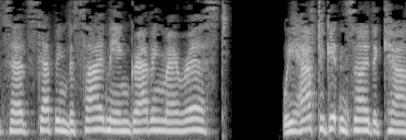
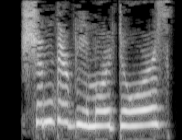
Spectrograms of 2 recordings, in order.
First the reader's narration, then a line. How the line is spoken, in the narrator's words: Clove whined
